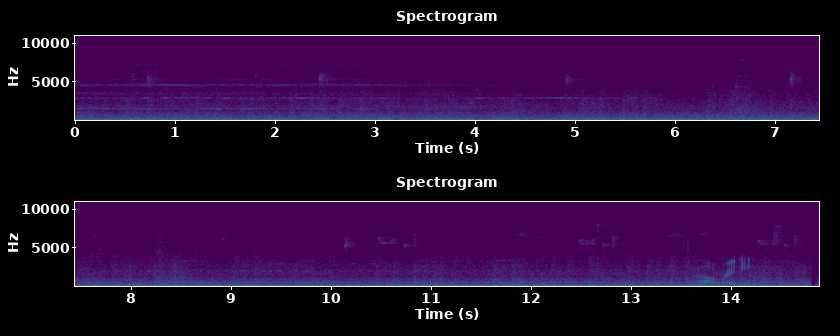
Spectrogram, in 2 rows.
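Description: A C&IM A-1 American 4-4-0 steam locomotive backing down in the railroad game Railroader, a steady rumbling train wash running without pause over the whole stretch, with faint chirping bird ambience and brief high squeals near the end.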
